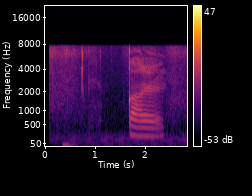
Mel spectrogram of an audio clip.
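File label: "gai1", Mandarin Chinese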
